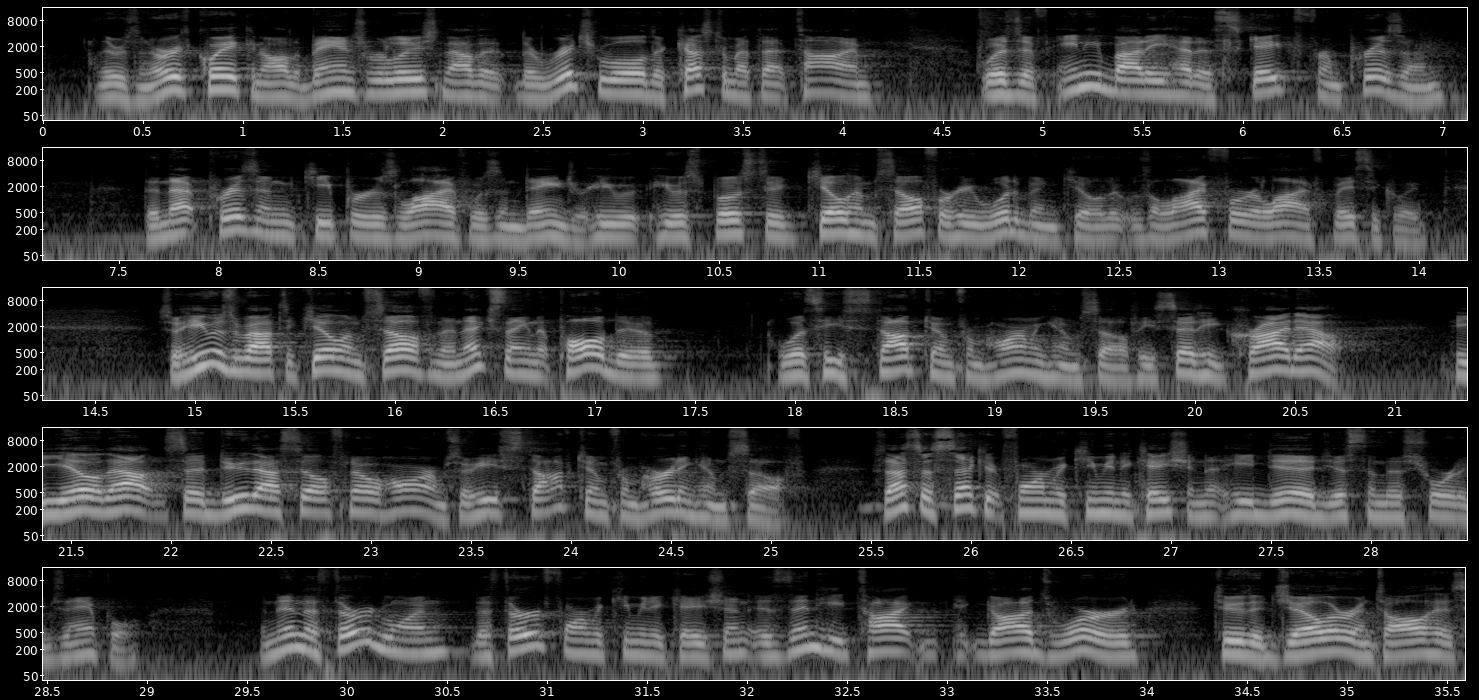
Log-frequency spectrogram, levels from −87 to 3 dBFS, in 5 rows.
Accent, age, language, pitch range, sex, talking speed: American, 40-59, English, 130-170 Hz, male, 230 wpm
